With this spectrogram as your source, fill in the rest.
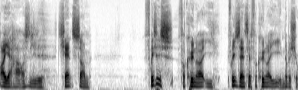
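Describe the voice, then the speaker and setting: Speaking at a moderate pace with long, frequent pauses, a man uses a fairly low pitch and ordinary pitch variation. The recording is very clean, with a silent background. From Denmark, East Jutland. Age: 60s. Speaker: radio station leader and lay preacher. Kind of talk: personal devotional talk. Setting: radio studio.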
